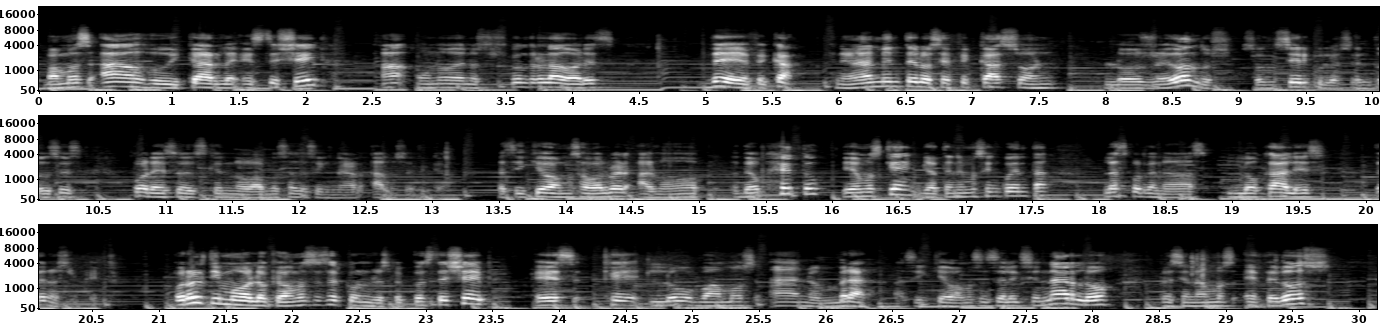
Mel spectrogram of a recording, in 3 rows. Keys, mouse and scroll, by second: 3.0-4.3 scroll down 4, 4.3-7.8 shift+middle drag, 11.3-12.4 shift+middle drag, 12.4-13.0 scroll up 3, 13.0-14.8 shift+middle drag, 14.8 Tab, 15.7 click, 18.4-19.4 scroll down 1, 19.8 scroll down 2, 20.2 middle click, 20.7 click, 27.4 click, 29.5 F2.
